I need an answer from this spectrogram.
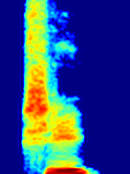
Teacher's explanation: Second tone rising starts medium and rises to high.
